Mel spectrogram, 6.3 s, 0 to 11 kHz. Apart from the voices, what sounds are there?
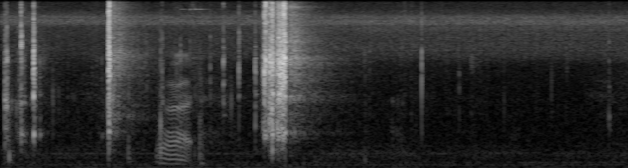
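gunshots from a SCAR 17S .308 rifle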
